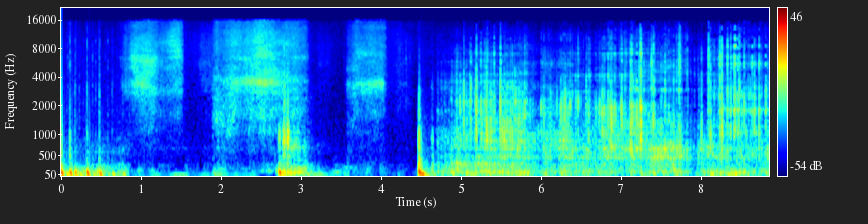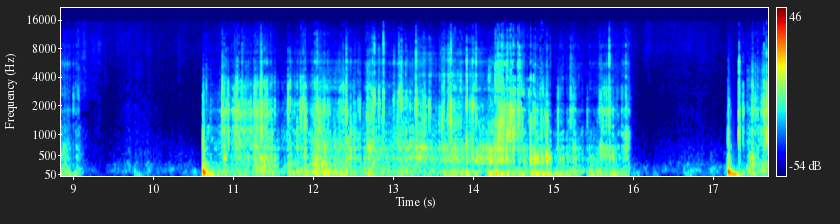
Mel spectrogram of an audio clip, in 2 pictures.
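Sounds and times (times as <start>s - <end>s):
wood being rubbed and scraped: 0.8s - 9.2s, 10.6s - 16.0s, 17.2s - 17.6s
sharp knocks: 4.5s - 4.8s, 17.2s - 17.6s.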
